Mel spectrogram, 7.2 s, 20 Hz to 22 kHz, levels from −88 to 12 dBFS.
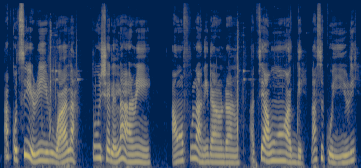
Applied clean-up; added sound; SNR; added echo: neural mask model RNNoise.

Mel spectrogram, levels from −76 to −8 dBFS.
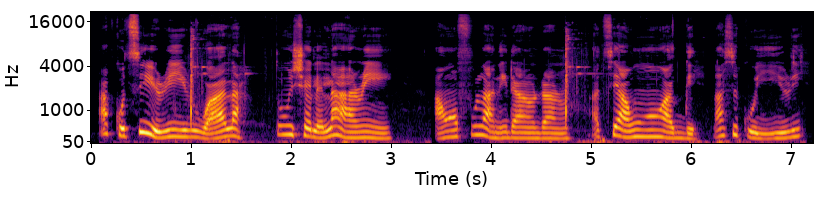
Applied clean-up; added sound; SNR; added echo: none; Shatter / Crushing; 17 dB; none.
